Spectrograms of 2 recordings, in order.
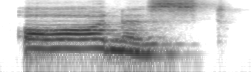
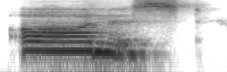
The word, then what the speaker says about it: honest: do not say honest the h is silent in this word you have to say honest oh so it is an awe sound honest and because it has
